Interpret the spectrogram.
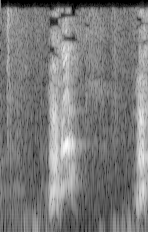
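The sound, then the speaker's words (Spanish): A dog barks twice, a loud bark followed about a second later by another starting, with quiet rumbling background between. “Hasta los perros.”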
